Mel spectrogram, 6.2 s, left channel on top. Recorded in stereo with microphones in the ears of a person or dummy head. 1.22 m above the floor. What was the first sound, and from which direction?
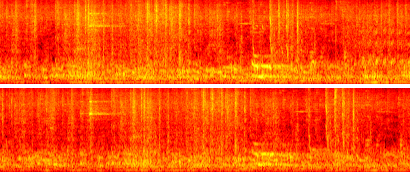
A clink, 10° right (ahead or behind).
